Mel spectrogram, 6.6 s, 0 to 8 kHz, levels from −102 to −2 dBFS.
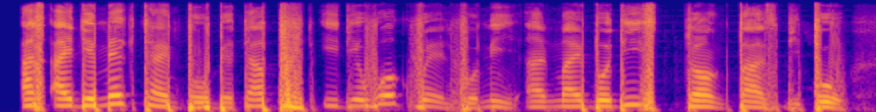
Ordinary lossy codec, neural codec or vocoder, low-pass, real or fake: none; none; 7.2 kHz; real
